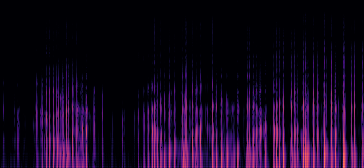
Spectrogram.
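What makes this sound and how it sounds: A metal spiked pinwheel is rolled across the face of a small, thin cardboard driver trading card held in the hand. It makes rapid, dry, crackling clicks in bursts separated by short pauses, with each tick very short and weighted toward the low end.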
